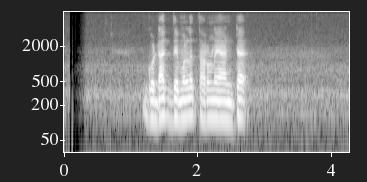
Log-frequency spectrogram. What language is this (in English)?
Sinhala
